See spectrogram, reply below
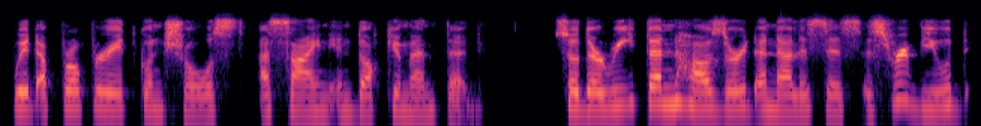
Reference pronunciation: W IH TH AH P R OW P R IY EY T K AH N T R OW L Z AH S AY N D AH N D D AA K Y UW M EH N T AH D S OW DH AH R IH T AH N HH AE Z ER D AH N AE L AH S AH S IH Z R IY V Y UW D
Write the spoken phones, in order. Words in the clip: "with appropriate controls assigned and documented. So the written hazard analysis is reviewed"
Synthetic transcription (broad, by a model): W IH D AH P R OW P R IY EY T K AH N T R OW L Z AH S AY N AH N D D AA K Y UW M EH N T AH D S OW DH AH R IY T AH N HH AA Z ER D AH N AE L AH S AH S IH S R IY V Y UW D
